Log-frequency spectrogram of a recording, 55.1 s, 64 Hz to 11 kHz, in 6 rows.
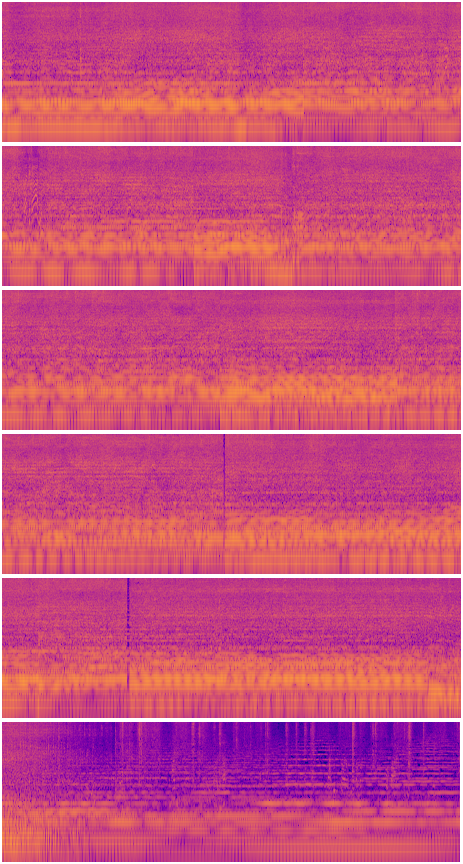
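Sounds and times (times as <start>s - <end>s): lawn mower engine cutting grass: 0.0s - 55.0s.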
